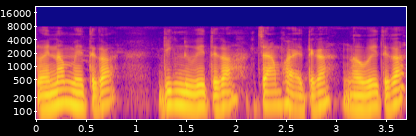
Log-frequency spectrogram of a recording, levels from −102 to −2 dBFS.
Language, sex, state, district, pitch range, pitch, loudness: Wancho, male, Arunachal Pradesh, Longding, 115-140 Hz, 130 Hz, -13 LUFS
